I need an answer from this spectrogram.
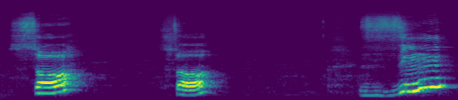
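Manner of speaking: Só, Só, Zinho, said as separate pieces with ZI pitched high; syllables sounded out. Shown as a demonstration. Teacher splitting sozinho by hand into its syllables. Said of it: "Vou usar as duas mãos".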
